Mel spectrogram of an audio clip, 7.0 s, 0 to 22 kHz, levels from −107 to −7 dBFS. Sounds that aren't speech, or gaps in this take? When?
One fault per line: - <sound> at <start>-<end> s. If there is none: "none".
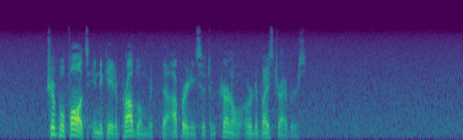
none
